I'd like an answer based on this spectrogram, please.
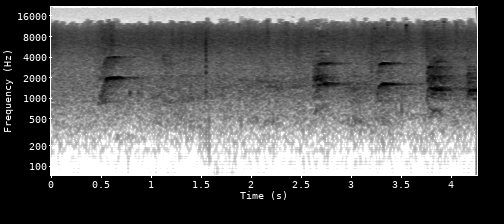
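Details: Dunja, a German Hunting Terrier, working a wild boar, gives short, shrill, ringing barks: one early bark, a pause, then four more in close succession, over a steady low hiss of background noise.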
